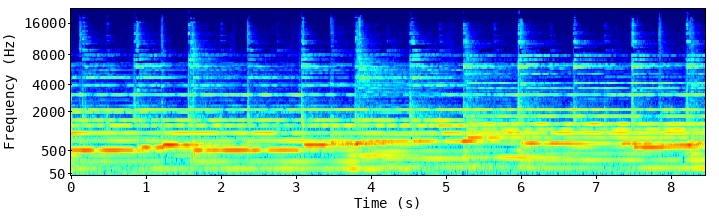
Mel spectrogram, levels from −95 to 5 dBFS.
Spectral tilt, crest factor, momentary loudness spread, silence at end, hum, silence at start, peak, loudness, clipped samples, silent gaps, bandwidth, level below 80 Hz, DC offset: -4 dB/octave; 14 dB; 6 LU; 0 s; none; 0 s; -8 dBFS; -21 LUFS; under 0.1%; none; 17 kHz; -58 dBFS; under 0.1%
